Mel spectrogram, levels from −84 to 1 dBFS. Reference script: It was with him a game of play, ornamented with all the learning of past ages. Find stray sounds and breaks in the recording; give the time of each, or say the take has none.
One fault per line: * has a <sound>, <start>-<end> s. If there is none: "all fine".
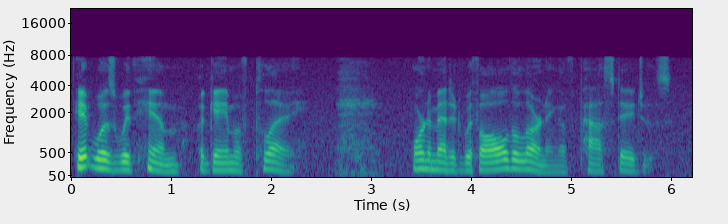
* has a sniff, 2.6-3.1 s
